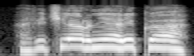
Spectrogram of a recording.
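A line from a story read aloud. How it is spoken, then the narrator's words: Whispered. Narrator (Russian): прошептала она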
